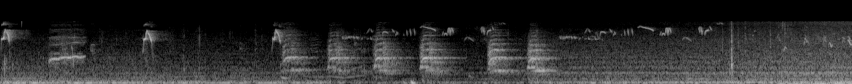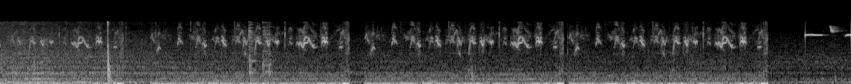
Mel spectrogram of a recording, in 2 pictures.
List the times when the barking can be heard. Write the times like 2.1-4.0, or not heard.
2.8-5.6.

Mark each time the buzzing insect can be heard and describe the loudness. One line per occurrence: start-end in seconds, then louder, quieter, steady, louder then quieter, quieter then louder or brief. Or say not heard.
0.0-16.9 louder then quieter.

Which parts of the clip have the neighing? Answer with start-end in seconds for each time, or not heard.
0.0-0.9.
